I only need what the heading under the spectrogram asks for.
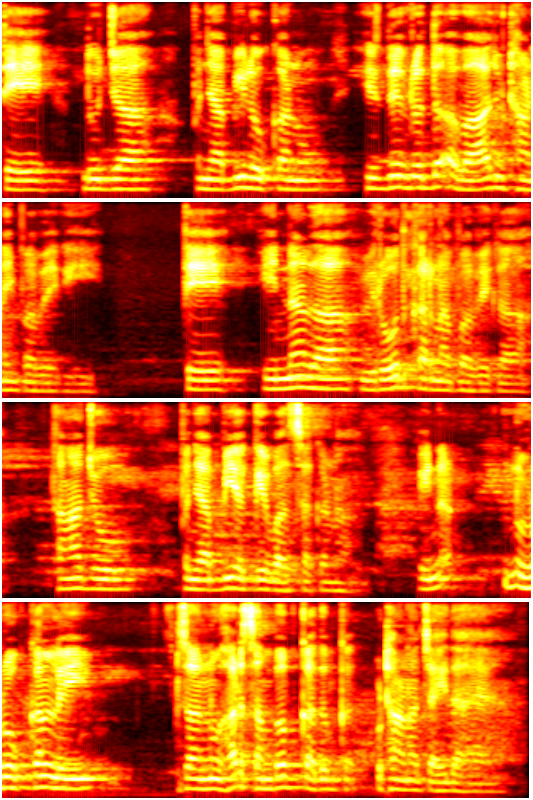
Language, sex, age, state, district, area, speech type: Punjabi, male, 30-45, Punjab, Sangrur, rural, spontaneous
